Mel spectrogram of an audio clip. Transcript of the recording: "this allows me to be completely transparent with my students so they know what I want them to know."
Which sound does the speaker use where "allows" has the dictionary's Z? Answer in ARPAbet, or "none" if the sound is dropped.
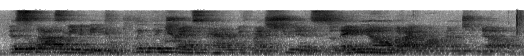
Z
